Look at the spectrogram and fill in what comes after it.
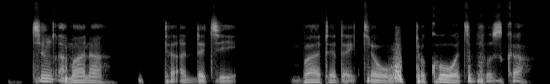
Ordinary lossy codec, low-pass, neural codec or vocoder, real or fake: none; none; autoencoder, 48 kHz, 32 numbers a frame, DAC-VAE, trained on Japanese speech; fake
